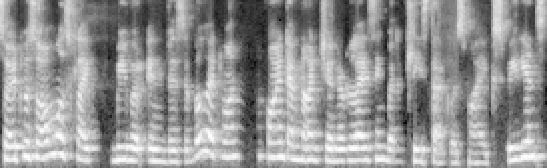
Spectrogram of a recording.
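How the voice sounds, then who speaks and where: Woman's voice, fairly quick pace, ordinary pitch variation. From India. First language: Indian language. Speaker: corporate diversity professional. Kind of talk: panel discussion.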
